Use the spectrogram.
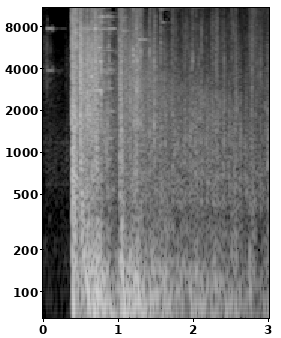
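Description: A Semtex grenade in a shooter video game detonates after a brief silence with a sudden, loud, close blast whose rumbling roar slowly decays over the next few seconds.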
